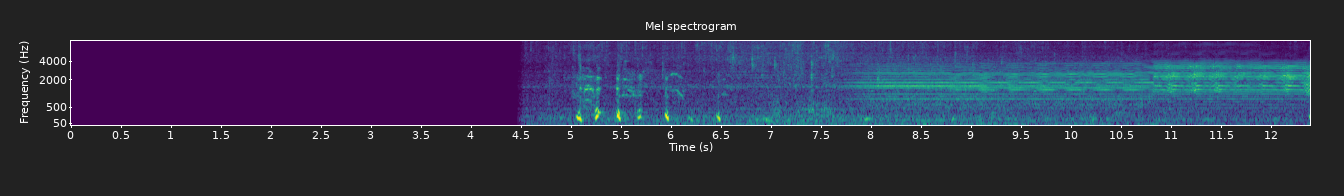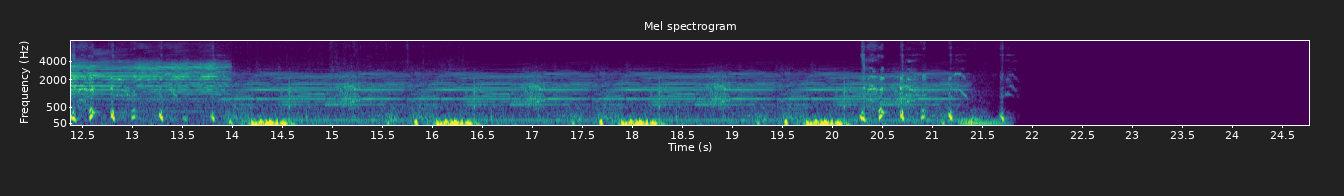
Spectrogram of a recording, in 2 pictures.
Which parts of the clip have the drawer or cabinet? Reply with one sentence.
You can hear the drawer or cabinet from 7.0 to 7.8 s.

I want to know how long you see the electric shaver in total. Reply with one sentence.
You can hear the electric shaver for 14 seconds altogether.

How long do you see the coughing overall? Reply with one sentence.
The coughing can be heard for 5 seconds in total.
